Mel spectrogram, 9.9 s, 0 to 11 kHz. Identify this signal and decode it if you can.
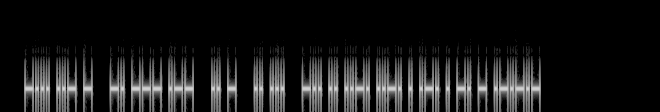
Morse code, heard as a keyed tone, about 30 wpm, 700 Hz. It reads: BUT NOW IT IS DIFFERENT.
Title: Sentences from Top 600 Words 30wpm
